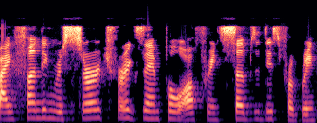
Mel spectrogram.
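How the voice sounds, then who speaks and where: With a Brazilian accent, a woman speaks at a medium pitch with fairly even intonation. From Brazil, Belo Horizonte. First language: Portuguese. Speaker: conference speaker on climate finance. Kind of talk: conference speech. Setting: remote address to a forum.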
